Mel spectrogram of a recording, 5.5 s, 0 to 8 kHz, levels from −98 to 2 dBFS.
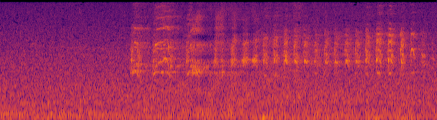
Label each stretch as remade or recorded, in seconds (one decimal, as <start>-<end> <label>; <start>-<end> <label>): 0.0-2.4 recorded; 2.4-3.2 remade; 3.2-5.5 recorded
